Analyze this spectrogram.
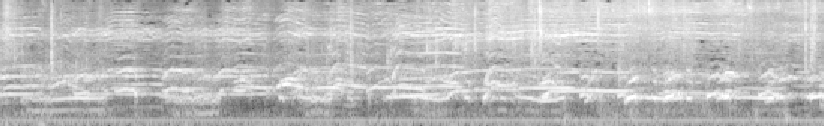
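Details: Rottweiler puppy giving its first barks: a quick run of high, yelping barks that often bend up and down in pitch, about three or four a second, over a steady low electrical hum.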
